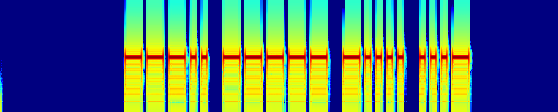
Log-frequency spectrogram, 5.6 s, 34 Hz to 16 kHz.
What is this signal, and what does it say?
Morse code, heard as a keyed tone, about 22 wpm, 700 Hz. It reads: 806V
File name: practice / 22wpm / Four Letter-Number Combinations - 22wpm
